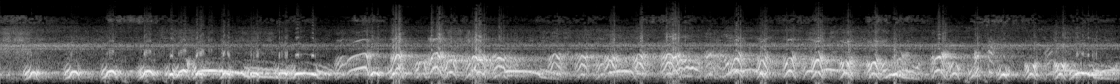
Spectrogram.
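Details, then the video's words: Barred Owls at night in a wild chorus: low, resonant hooting that dissolves into cackling, wailing, monkey-like squawks from several birds, with a steady insect hum behind; such calls can startle campers. "So that was the barred owl."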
